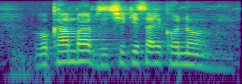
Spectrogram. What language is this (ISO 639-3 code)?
tso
